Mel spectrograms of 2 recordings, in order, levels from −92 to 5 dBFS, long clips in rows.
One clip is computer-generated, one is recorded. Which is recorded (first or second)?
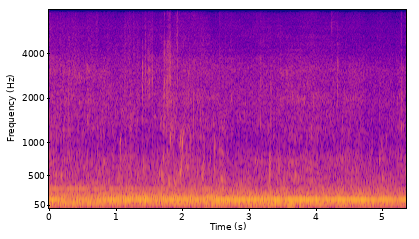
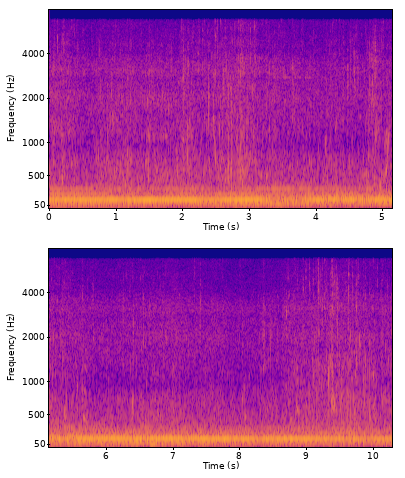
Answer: second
